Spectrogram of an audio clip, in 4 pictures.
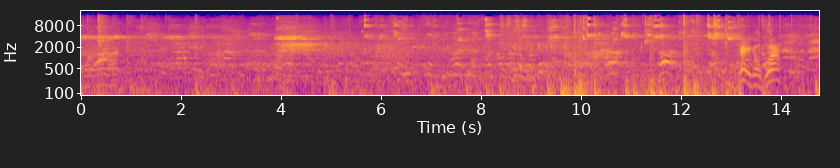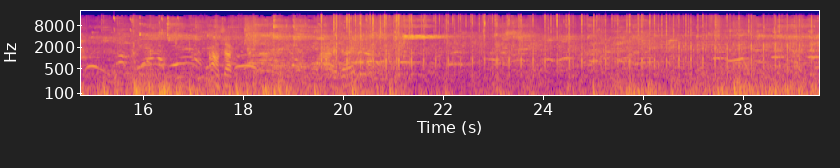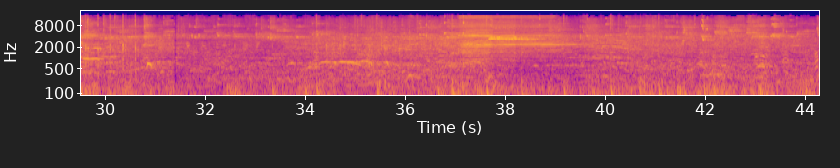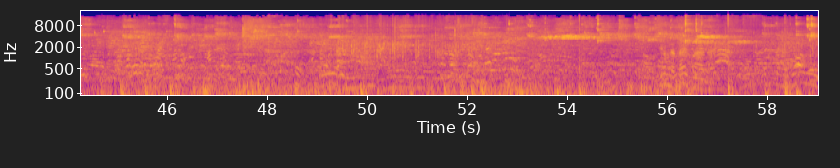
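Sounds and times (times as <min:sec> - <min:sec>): voices in large gym: 0:00.0 - 0:59.0
brief high-pitched squeal: 0:03.9 - 0:05.0, 0:36.8 - 0:39.9.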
